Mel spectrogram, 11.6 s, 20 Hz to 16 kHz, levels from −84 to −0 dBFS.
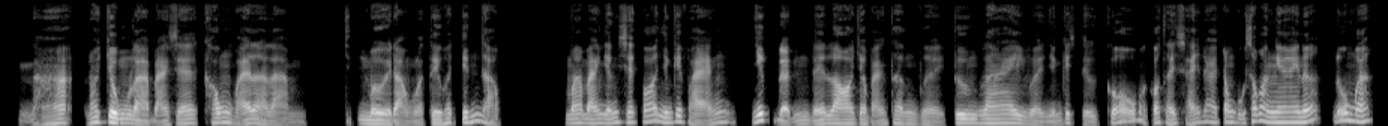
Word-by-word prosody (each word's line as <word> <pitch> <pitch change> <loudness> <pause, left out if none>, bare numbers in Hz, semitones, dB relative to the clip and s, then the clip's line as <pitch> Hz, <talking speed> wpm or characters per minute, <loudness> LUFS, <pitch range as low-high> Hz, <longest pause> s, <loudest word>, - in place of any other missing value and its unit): Đó, 105 +7 -2 0.2
nói 145 +3 +1
chung 135 -4 +8
là 100 -6 +2
bạn 90 +2 -2
sẽ 115 +5 -1
không 140 +1 0
phải 105 +3 +1
là 120 -5 +1
làm 85 -2 -6 0.4
ch - - -23
10 105 -3 +4
đồng 85 -2 -1
là 85 - -5
tiêu 110 -1 0
hết 135 - -1
9 150 +6 +1
đồng, 165 - -4 0.5
mà 125 +2 0
bạn 120 -1 +1
vẫn 120 +3 +1
sẽ 145 0 -2
có 165 +4 -1
những 145 -6 +1
cái 170 +1 0
khoản 145 0 -2
nhất 190 +5 +5
định 100 - -1
để 100 +2 +1
lo 115 0 +3
cho 110 0 -2
bản 95 +1 -4
thân 105 -3 -4
về 85 -5 -5
tương 120 -1 +2
lai, 125 -1 +1
về 90 -5 -3
những 85 +3 -6
cái 130 - -3
sự 85 0 -5
cố 90 +3 0
mà - - -5
có 140 - -1
thể 110 - -1
xảy 140 - -4
ra 155 -1 -4
trong - - 0
cuộc 125 -2 -7
sống 185 - 0
hàng 155 - +3
ngày 145 0 +3
nữa, 160 +4 +3
đúng - - 0
hông 205 - +3
bạn? 170 +1 +1
120 Hz, 285 wpm, -24 LUFS, 100-145 Hz, 0.5 s, chung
